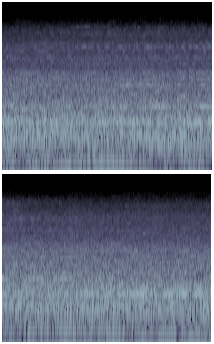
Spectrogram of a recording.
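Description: Steady electric hum of a stationary Eurostar train standing at the platform, a constant drone with a few held tones over the general noise of the station hall.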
